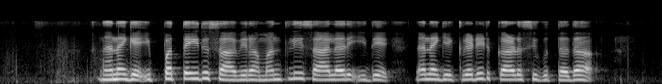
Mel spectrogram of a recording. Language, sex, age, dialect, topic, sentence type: Kannada, female, 18-24, Coastal/Dakshin, banking, question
